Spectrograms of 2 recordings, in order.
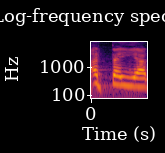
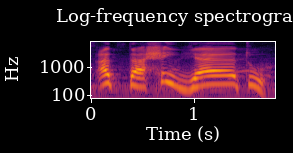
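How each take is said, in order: First: The word is said without the h sound. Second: The word is said with a clear h sound. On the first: The speaker calls it wrong. "Not at-tayyat. There's no such word as at-tayyat" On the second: The speaker calls it right. "It's at-tahiyyatu"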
